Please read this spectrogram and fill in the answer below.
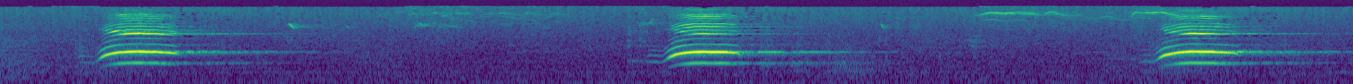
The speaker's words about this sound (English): We will now listen to a bird, and you will tell us which friend it is that is saying hi. Okay, wait. Bird number one, please.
